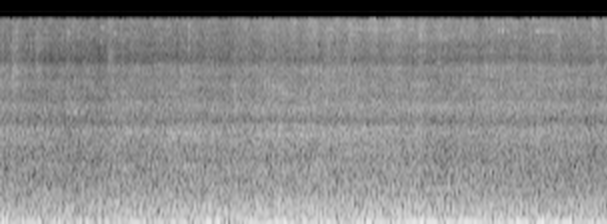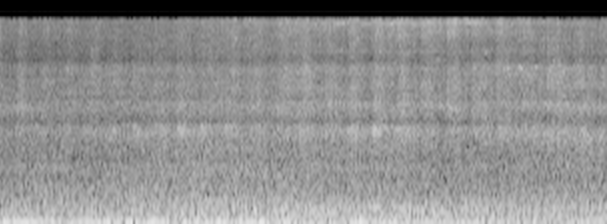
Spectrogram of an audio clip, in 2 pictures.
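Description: Freight cars of a long mixed freight train rolling past close by: a loud, steady rumble of steel wheels on the rails, heaviest in the low end.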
